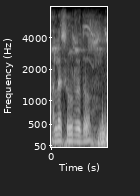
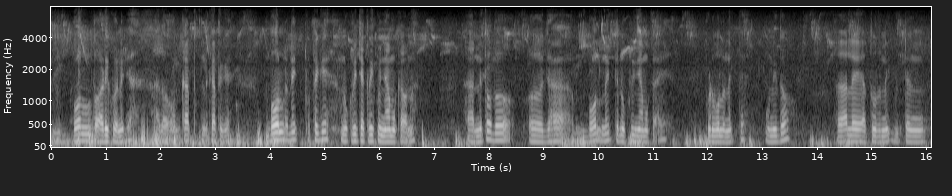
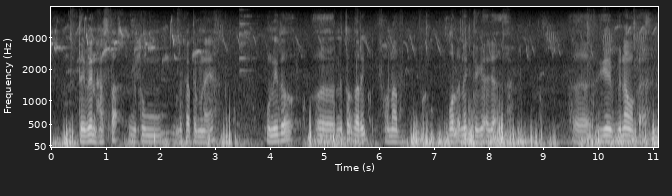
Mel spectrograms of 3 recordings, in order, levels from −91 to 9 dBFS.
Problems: background sounds at intervals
